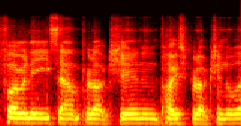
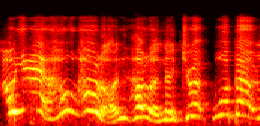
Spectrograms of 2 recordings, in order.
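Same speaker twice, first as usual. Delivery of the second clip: excited; 12 semitones higher than usual. Real, not acted. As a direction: jump in, bursting with the idea. Sudden excited interruption.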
